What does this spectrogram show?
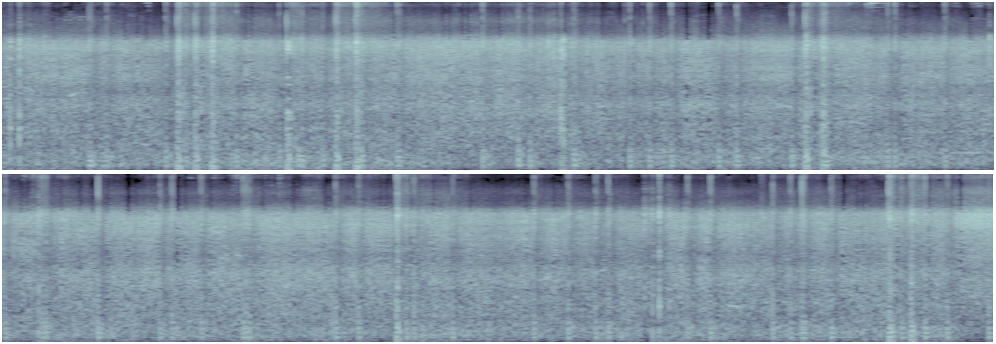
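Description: Fireworks display going off: a dense, continuous crackling with many bangs a second, and louder single bangs scattered through.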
